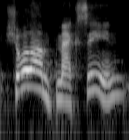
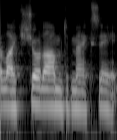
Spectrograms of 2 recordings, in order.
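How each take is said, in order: First: Tries Short-armed Maxine with a rising, careful read; testing the name in an American accent. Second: Said in the usual way. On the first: Shown as a demonstration. Streamer tries renaming the character to test the name, careful American read. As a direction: sounds out Short-armed Maxine slowly, checking how it flows. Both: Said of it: "I should have named her".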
